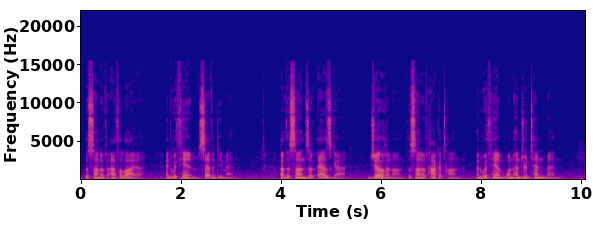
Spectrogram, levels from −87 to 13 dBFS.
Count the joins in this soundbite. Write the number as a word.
one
